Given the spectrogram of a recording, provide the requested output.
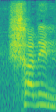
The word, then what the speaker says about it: স্বাধীন: এখানে দেখেন বফ উচ্চারণ নাই স্বামী দেখেন বফের উচ্চারণ নাই স্বাধীন দেখেন বফের উচ্চারণ নাই স্বর্গ বফলা উচ্চারণ নাই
